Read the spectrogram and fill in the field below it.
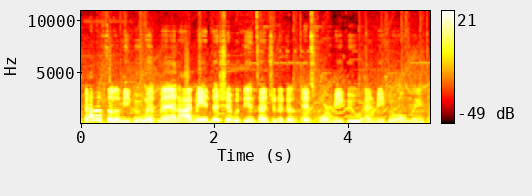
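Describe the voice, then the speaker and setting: A man's voice: on the high side, brisk. Cussing New York gamer guy. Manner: swears a lot, laughs, reacts loudly. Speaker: streamer. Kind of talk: casual chat while gaming.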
